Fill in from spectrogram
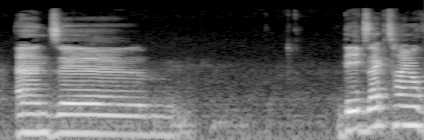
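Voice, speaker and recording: A man with a Persian accent speaks at a fairly high pitch with ordinary pitch variation, amid audible room echo. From eastern Iran. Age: 20s. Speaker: English teacher and student. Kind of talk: casual self-introduction vlog. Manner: halting, many fillers.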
